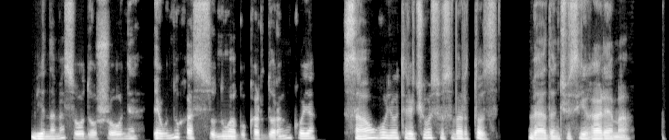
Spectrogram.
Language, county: Lithuanian, Marijampolė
